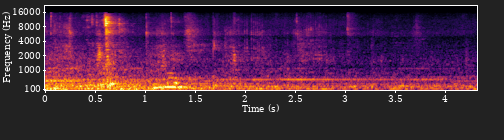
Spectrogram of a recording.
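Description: Footsteps on a hard stone floor as people walk out of an elevator car, a few separate steps, over a steady low hum.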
